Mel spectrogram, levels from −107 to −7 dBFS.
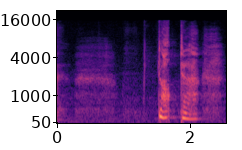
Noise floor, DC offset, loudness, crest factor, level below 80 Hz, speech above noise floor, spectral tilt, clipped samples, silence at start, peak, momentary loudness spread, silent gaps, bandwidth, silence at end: -67 dBFS; under 0.1%; -40 LUFS; 22 dB; -76 dBFS; 27 dB; -3.5 dB/octave; under 0.1%; 0 s; -22 dBFS; 21 LU; none; 15.5 kHz; 0.05 s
